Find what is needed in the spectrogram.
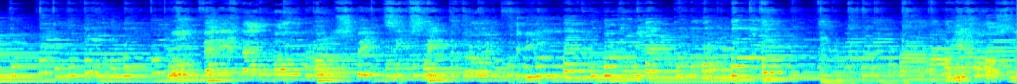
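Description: Banjo and acoustic guitar playing a tune together, picked live.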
